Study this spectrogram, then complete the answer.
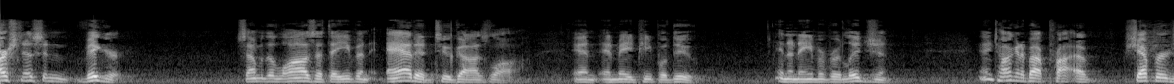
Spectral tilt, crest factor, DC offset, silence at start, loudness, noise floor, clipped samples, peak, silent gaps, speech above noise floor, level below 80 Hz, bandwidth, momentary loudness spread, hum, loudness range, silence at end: -6 dB/octave; 18 dB; 0.1%; 0 s; -17 LUFS; -44 dBFS; under 0.1%; 0 dBFS; none; 27 dB; -52 dBFS; 8.8 kHz; 12 LU; none; 5 LU; 0 s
